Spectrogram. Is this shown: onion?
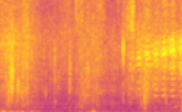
no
